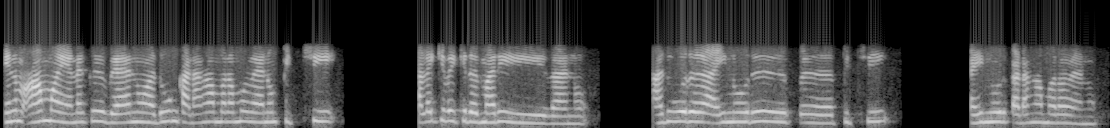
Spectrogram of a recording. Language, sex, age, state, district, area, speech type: Tamil, female, 30-45, Tamil Nadu, Thoothukudi, rural, conversation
